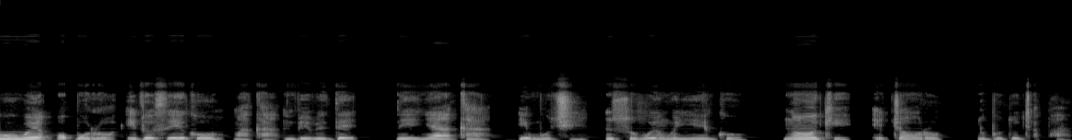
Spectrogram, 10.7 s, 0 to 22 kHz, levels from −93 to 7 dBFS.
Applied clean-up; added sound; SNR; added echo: neural mask model DeepFilterNet 3.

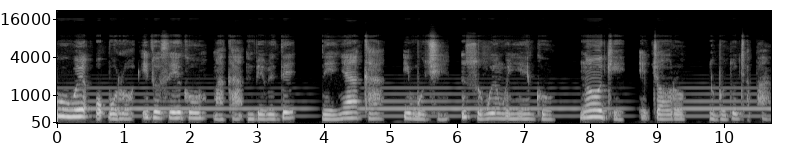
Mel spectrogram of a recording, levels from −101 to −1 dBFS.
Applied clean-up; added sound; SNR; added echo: none; Wind instrument, woodwind instrument; 15 dB; none.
